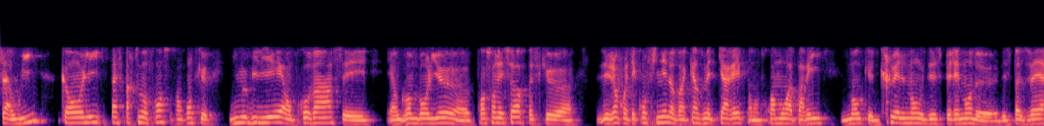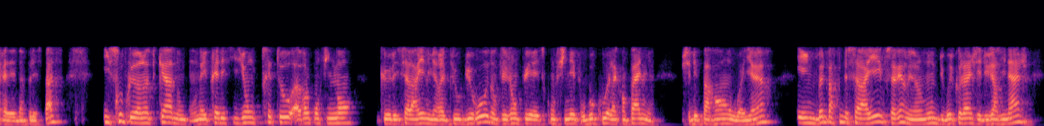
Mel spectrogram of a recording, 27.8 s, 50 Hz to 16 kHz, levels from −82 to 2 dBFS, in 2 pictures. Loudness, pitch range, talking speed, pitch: -17 LUFS, 125-150 Hz, 260 wpm, 140 Hz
